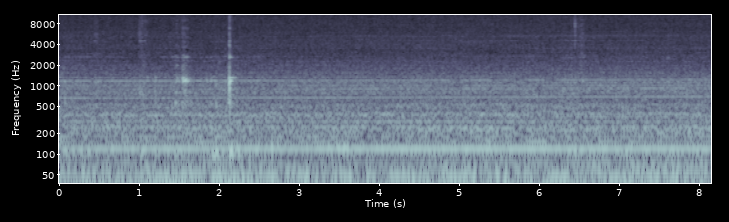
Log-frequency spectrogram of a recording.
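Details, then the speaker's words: Small case fan for a DP50V2A power supply enclosure, bench-tested at about 200 mA with the mic close: low steady hum with even airflow hiss, no rattle or rubbing; quiet enough to run constantly, normal fan. "I think that's gonna be okay actually even if it's on all the time so that's good"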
